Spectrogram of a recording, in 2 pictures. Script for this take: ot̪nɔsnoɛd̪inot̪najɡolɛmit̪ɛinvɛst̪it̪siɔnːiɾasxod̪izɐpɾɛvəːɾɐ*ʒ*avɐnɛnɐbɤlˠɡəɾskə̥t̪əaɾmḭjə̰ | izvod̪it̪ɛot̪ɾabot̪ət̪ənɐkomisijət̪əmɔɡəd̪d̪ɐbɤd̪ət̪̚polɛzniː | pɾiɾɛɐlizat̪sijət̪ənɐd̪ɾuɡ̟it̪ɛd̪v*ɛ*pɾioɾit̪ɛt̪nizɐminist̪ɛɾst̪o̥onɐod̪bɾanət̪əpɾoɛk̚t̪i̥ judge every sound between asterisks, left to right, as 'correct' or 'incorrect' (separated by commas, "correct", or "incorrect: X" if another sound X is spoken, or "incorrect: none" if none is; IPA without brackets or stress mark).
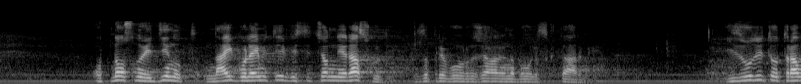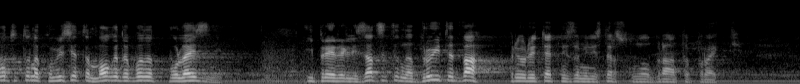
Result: correct, incorrect: a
